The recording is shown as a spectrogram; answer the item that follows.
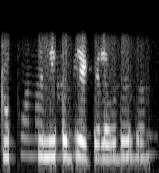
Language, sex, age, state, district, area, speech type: Assamese, female, 18-30, Assam, Golaghat, urban, conversation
